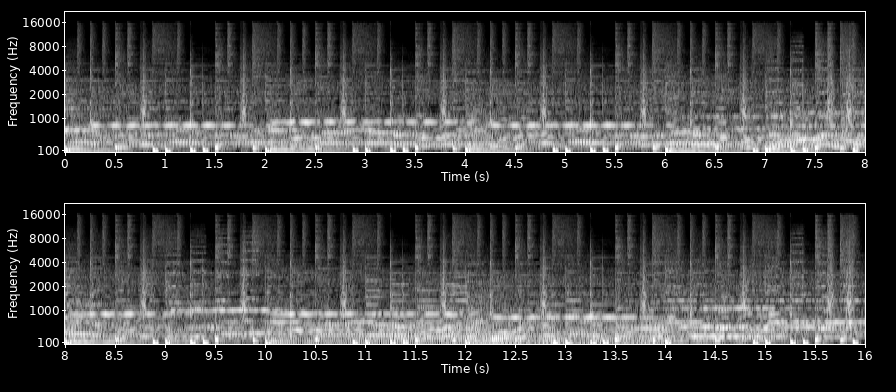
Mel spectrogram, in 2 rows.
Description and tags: short loops 09 03 2015 3
made in ableton live 9 lite
- vst plugins : Wombat Solina violin, B8Organ, Sonatina Choir1&2/flute, Orion1, Balthor - All free VST Instruments from vstplanet !
- midi instrument ; novation launchkey 49 midi keyboard
you may also alter/reverse/adjust whatever in any editor
gameloop game music loop games organ sound melody tune synth piano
